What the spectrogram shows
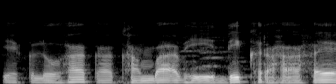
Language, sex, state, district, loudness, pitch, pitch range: Hindi, male, Jharkhand, Ranchi, -18 LUFS, 95 Hz, 90-105 Hz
